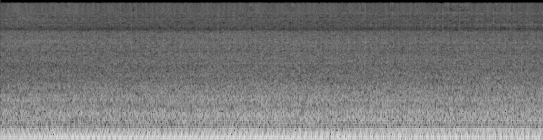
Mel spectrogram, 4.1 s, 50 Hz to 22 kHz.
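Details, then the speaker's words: Troy-Bilt Mustang XP 50-inch zero-turn mower, 24 hp Kohler engine, 370 hours, idled down: smooth, steady putt at about four beats a second, no rattles, knocks or bad vibrations; normal healthy idle. "No bad vibrations or anything it shouldn't have when you idle it down for you."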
